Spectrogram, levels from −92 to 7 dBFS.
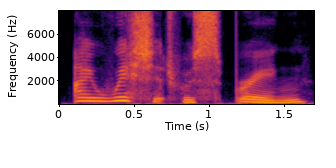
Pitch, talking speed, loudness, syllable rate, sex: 230 Hz, 175 wpm, -17 LUFS, 4.0 syllables/s, female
